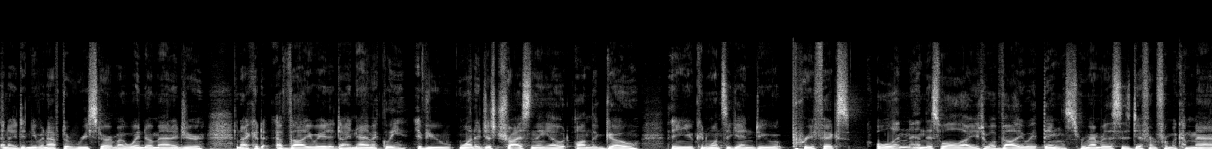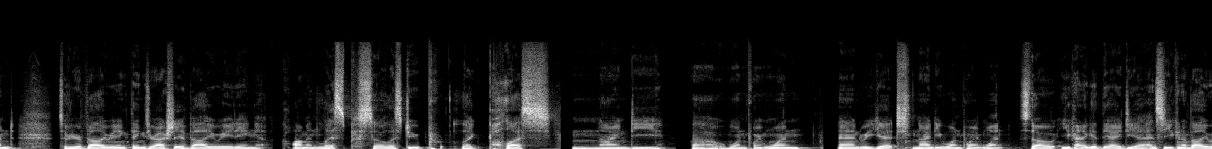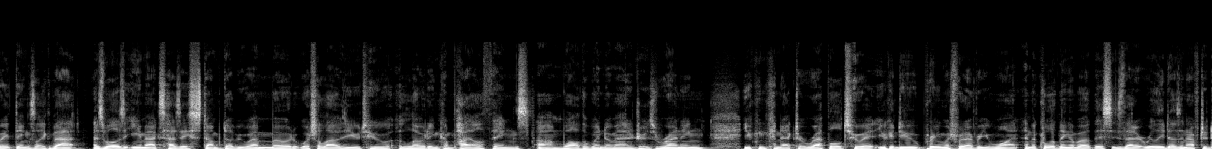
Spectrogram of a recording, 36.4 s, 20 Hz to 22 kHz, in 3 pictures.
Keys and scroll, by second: 0.0-36.3 typing, 7.9 ctrl+z, 20.3 Return.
